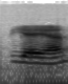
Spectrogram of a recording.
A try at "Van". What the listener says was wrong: Van. Sounds like you're saying Vam.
